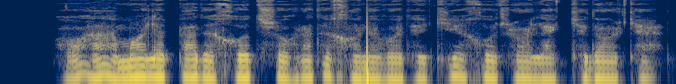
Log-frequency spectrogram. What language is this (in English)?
Persian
